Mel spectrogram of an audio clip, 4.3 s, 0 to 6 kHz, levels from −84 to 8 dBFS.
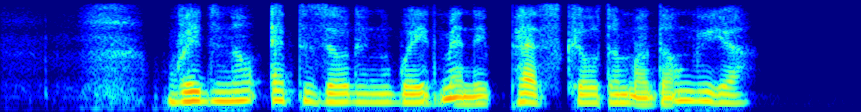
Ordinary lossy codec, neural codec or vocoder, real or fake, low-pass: Opus, 64 kbps; codec, 16 kHz in and 24 kHz out, 0.4 kbps, LongCat-Audio-Codec, two codebook decoder; fake; 5.4 kHz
